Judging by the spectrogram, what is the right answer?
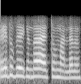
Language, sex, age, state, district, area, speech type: Malayalam, female, 30-45, Kerala, Palakkad, rural, conversation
